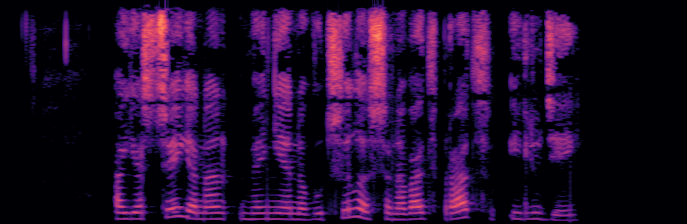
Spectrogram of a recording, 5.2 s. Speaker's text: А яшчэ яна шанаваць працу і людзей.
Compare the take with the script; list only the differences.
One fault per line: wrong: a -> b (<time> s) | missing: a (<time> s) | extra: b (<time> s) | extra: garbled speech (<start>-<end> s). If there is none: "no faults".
extra: мяне навучыла (1.9 s)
